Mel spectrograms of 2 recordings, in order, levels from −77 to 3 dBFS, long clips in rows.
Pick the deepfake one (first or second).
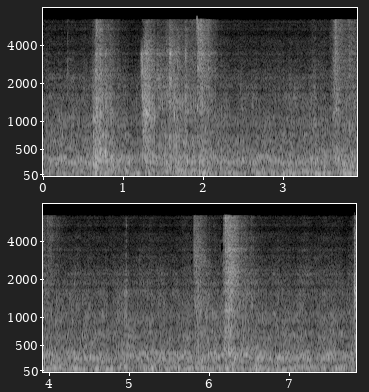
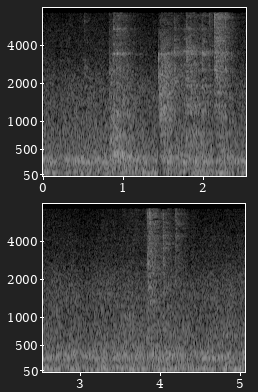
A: first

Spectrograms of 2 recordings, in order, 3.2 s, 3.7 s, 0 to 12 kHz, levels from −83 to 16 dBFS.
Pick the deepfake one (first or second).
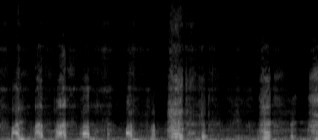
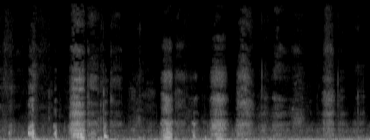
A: first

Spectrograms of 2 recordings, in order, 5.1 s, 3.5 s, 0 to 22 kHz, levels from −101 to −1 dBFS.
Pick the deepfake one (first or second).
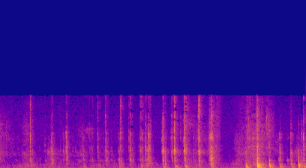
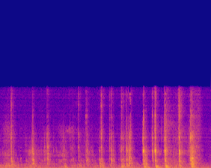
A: second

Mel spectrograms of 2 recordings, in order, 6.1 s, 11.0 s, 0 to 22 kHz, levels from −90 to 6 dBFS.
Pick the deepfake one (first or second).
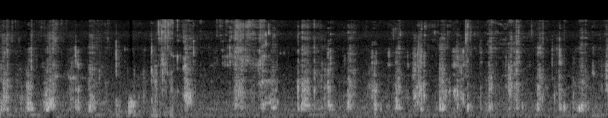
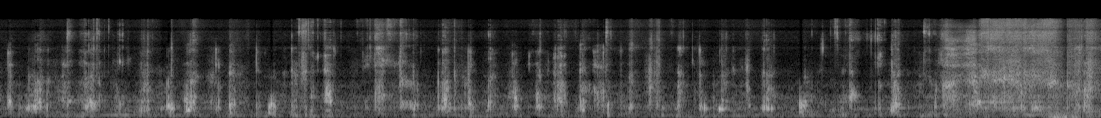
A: second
